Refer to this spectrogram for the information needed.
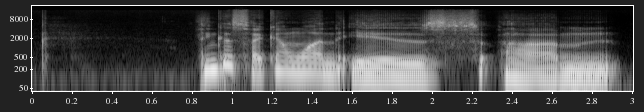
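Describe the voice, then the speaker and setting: A man's voice: on the low side, big pitch swings, darkish tone, clear, resonant tone, no echo, studio quality. A man in his thirties, originally from Ukraine, speaking as an interview guest in casual chat, with lots of fillers and restarts. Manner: quick, many fillers and repeated restarts.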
